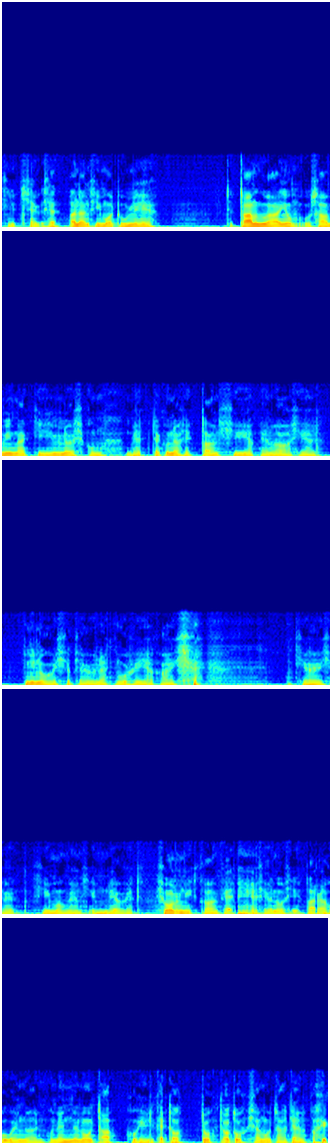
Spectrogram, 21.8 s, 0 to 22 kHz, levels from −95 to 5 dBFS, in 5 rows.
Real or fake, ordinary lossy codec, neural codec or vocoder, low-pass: fake; none; autoencoder, 22.05 kHz, a latent of 192 numbers a frame, VITS, trained on many speakers; 7.2 kHz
